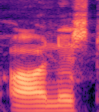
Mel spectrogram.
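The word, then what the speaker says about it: honest: लोग पढ़ते हैं लेकिन यहां पर एच साइलेंट रहता है इसमें तो इसको ऑनेस्ट पढ़ा जाएगा ऑनेस्ट ऑनेस्ट माने ईमानदार हिचकिचाना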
